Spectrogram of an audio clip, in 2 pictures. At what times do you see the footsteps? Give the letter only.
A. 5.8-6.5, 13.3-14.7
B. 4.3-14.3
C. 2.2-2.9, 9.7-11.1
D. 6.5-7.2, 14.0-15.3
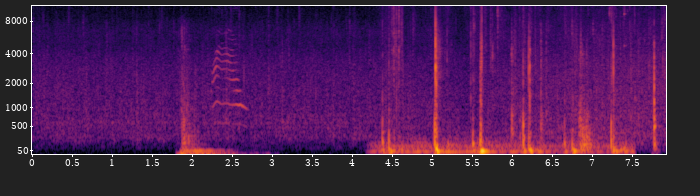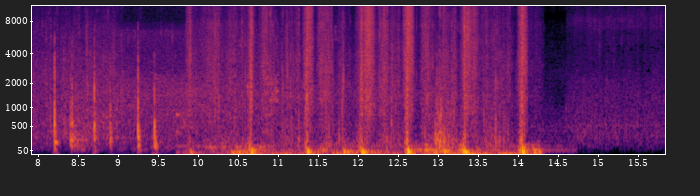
B.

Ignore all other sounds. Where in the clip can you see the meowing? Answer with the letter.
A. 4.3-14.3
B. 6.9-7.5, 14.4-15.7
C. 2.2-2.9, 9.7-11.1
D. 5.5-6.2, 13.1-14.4
C.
